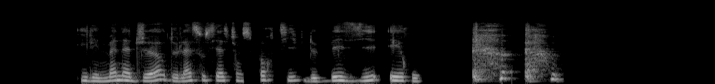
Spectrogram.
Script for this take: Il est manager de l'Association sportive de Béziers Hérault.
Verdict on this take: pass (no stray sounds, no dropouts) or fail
fail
